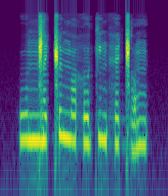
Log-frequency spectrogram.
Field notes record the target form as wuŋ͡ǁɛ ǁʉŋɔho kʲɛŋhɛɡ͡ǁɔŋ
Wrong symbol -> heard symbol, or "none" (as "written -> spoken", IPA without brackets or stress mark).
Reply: none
